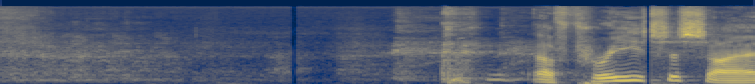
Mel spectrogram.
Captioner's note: laughs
